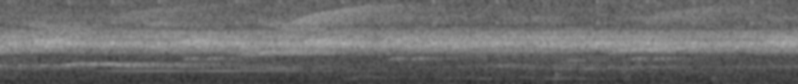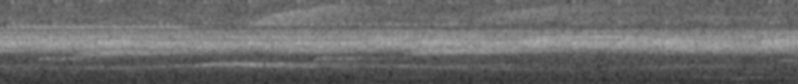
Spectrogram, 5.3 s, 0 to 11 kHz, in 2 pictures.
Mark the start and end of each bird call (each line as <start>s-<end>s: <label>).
0.0s-3.9s: Spot-winged Antshrike (Pygiptila stellaris)
0.0s-5.3s: Hauxwell's Thrush (Turdus hauxwelli)
0.0s-5.3s: Ruddy Pigeon (Patagioenas subvinacea)
3.7s-5.3s: Purple-throated Fruitcrow (Querula purpurata)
